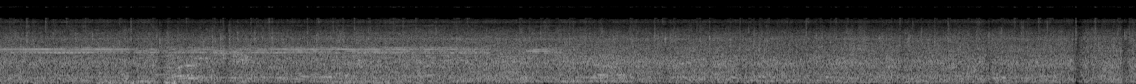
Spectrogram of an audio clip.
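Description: Heavy rain pouring down, a steady dense hiss of drops striking a wet road and ground.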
